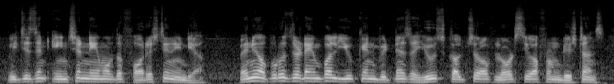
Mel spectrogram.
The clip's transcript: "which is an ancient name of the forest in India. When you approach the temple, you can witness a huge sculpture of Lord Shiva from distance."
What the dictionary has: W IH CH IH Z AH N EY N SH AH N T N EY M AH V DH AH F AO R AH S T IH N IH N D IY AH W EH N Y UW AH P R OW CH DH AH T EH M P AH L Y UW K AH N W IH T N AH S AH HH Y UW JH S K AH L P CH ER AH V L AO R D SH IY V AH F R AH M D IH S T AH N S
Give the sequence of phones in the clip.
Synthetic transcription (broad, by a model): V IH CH IH Z AH N EY N SH AH N T N EY M AH V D AH F AO R AH S T IH N IH N D IY AH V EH N Y UW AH P R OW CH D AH T EH M P AH L Y UW K AH N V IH T N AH S AH HH Y UW JH S K AH L P CH ER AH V L AO R D S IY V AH F R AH M D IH S T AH N S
